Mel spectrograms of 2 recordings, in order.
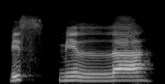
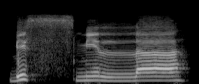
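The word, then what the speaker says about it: بسم الله: ini tidak dianjurkan Bu yang benar adalah kita tekan tidak ada jeda antara bis dengan Mi yaitu dengan bismillah sinnya kita tekan rasakan anginnya itu keluar bu rasakan udaranya keluar ya bis ditekan s-nya ya sinnya ditekan ya inilah yang disebut rakah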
